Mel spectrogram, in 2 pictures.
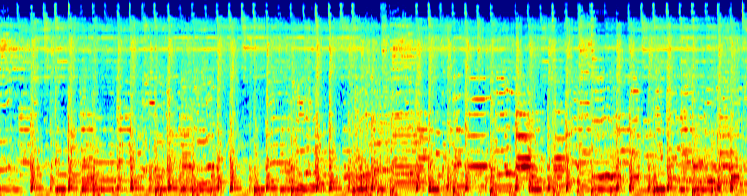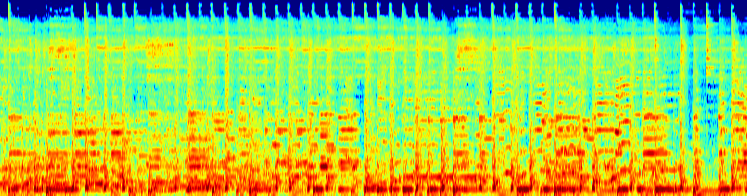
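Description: A live blues band playing with a steady beat: electric guitar over electric bass and drum kit, with saxophone and keyboard in the band.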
